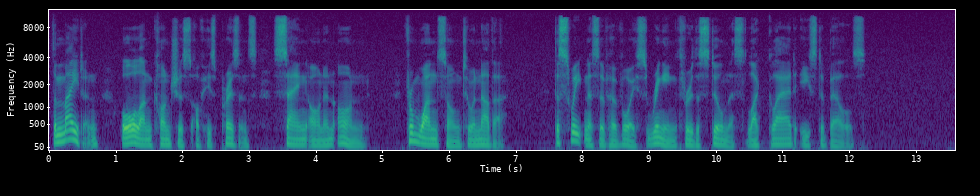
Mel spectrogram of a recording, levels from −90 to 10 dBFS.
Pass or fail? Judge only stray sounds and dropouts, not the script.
pass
